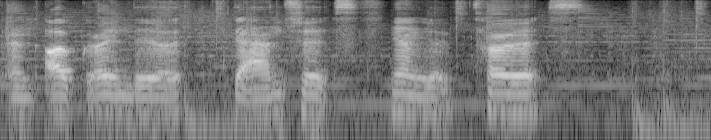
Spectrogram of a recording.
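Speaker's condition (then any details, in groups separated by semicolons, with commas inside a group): Cerebral palsy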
